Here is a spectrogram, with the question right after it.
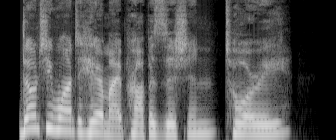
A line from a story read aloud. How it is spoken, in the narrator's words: Caleb asked, his voice caressing my name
